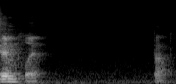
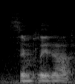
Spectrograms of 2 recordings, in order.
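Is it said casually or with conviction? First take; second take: with conviction; casually. First: It is said with emphasis and conviction. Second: It is said casually, without emphasis.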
